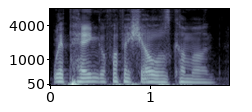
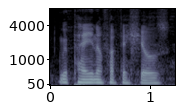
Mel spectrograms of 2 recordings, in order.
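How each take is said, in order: First: Much louder, higher hammed-up indignation; louder, higher mock protest; mock outraged shout. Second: Said in the usual way. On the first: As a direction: shout it like a cheated fan, half joking. Mock outrage at game referee.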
